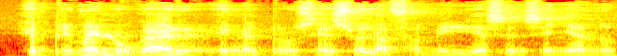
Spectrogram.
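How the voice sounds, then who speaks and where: A man speaks rather briskly. Background noise is clearly audible. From Costa Rica, San José. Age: 70s. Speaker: political analyst. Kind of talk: interview.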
